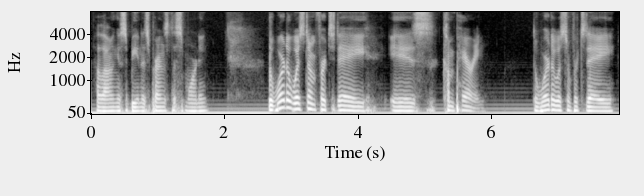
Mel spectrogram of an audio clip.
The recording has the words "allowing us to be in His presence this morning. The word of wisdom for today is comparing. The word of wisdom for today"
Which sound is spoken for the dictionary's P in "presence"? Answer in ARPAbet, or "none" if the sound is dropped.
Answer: F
